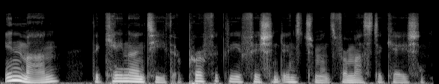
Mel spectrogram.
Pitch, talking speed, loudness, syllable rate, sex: 115 Hz, 150 wpm, -18 LUFS, 5.9 syllables/s, male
